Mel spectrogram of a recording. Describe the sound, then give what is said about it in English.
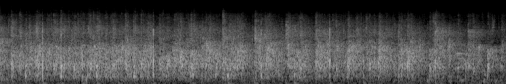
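An audience applauds to welcome a Cheltenham Festival-winning jockey onto the stage. Thick, continuous clapping holds at a steady, loud level for about five seconds. “Please put your hands together and welcome Brian Hughes.”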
